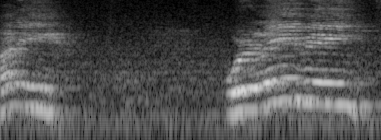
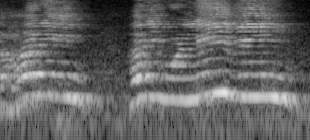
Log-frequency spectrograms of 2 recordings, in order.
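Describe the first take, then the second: First: Drawn-out high call; calling out to wife. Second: High, slow drawn-out call; calling out to wife. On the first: Preacher calling to his wife on the way out, drawn-out high call. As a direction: sing it out to the house. Preacher acts spouse leaving for church. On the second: Preacher calls to his wife on the way out, slow high call. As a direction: holler it sweetly out the door. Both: Acted.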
